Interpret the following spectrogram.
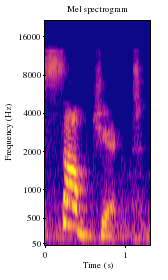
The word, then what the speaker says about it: subject: It's subject, so it's a noun. He is the subject of today's discussion. If I tell he is subjected to something, right? So his ject is strong, it's a verb.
